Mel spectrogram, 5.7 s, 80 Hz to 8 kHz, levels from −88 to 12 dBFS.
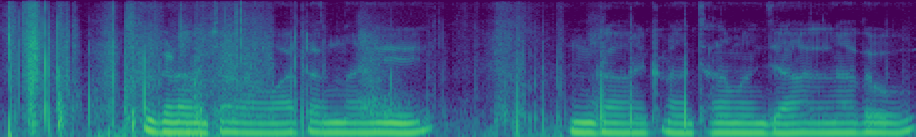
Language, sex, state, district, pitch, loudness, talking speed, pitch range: Telugu, male, Andhra Pradesh, Annamaya, 155 Hz, -20 LUFS, 95 wpm, 150-155 Hz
